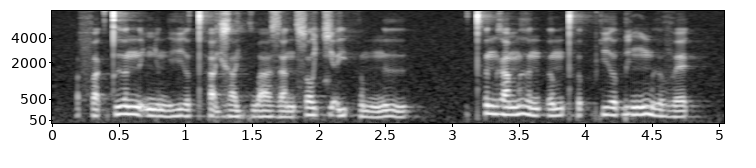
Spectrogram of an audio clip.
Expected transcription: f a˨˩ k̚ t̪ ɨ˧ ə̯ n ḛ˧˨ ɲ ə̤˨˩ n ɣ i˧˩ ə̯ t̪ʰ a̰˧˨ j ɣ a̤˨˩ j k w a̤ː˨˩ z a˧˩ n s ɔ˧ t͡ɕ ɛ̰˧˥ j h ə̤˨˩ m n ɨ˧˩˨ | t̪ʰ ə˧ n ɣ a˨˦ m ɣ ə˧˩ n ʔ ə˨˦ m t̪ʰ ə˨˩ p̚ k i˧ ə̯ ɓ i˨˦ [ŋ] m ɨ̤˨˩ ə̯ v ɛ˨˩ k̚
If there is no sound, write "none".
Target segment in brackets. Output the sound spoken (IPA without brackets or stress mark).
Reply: ŋ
